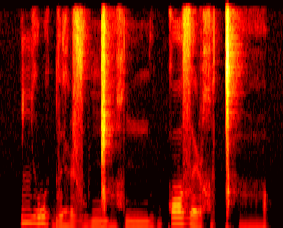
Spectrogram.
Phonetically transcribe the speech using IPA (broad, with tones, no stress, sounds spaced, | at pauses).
ʎ ə̤˦ w ə̤˨ ɡ lʲ ɑ̤˨ ɭ z ṳ˨ ŋ͡ǁ ɑ̤˨ χ nː ṳ˨˦ ɡ k ɔ˦ z ɘ˨ ɭ χ ə̤˦ ǀʰ ɑ̤˦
